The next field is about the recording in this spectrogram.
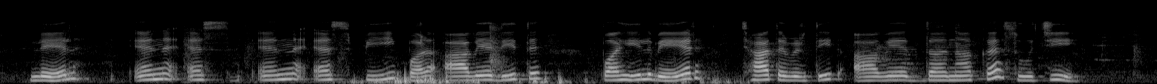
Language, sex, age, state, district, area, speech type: Maithili, female, 45-60, Bihar, Araria, rural, read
